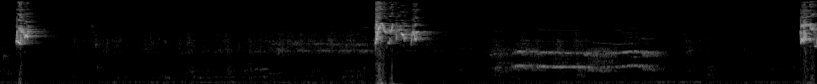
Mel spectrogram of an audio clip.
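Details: Three sharp, scratchy chirps from a champion green Fischer's lovebird of Indonesian song contests, with softer, lower tonal calls and rustling filling the gaps between.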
